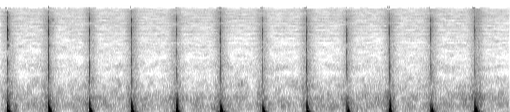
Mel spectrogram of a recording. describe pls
Recorded by mouth
jog, jogging, fast-walking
